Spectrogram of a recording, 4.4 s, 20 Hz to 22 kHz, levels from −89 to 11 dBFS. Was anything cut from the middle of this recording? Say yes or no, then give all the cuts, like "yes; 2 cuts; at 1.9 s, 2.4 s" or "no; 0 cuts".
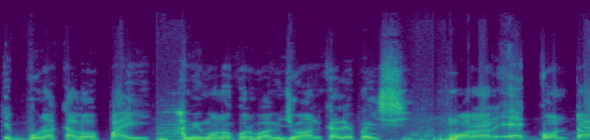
yes; 2 cuts; at 1.2 s, 3.2 s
